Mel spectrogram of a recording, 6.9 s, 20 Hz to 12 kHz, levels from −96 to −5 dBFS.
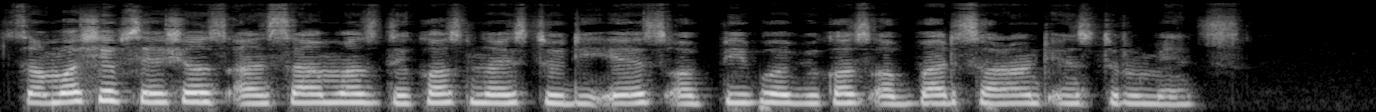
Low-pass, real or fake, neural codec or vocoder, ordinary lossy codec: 10.8 kHz; fake; vocoder, 48 kHz, 128 mel bands, Vocos; AAC, 48 kbps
